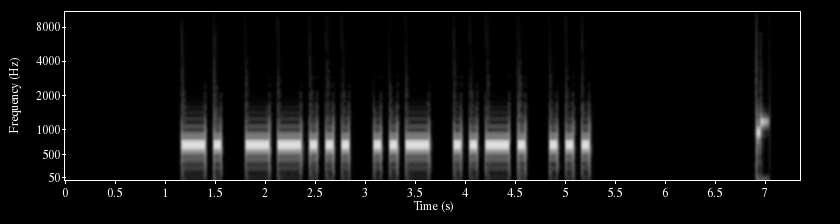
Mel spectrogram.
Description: Morse code, heard as a keyed tone, about 15 wpm, 700 Hz. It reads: N7UFS
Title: USA Call Signs - 5 Characters - 4x Character Spacing - 15wpm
